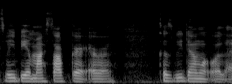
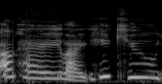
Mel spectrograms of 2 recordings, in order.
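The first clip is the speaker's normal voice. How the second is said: put-on high girly voice; 9 semitones higher, 5 dB quieter, slower than usual. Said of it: "But I was like".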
